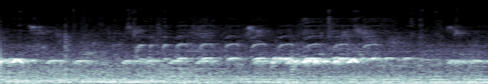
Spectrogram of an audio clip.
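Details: Zebra dove song used to encourage other doves to sing: continuous soft, rapid cooing notes, overlapping and repeated throughout, over a noisy low background rumble.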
